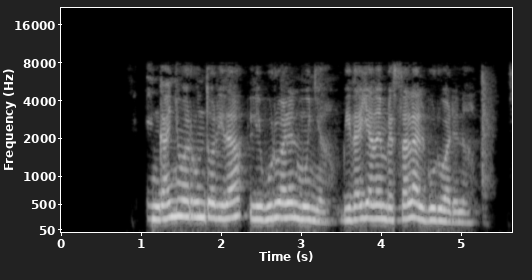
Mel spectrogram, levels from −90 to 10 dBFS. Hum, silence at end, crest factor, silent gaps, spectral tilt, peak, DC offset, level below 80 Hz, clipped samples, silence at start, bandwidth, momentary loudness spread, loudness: none; 0.3 s; 12 dB; none; -5.5 dB/octave; -2 dBFS; under 0.1%; -58 dBFS; under 0.1%; 1.1 s; 8 kHz; 10 LU; -13 LUFS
